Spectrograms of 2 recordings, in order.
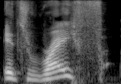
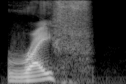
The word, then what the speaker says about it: Ralph: So it's actually, I think technically it's pronounced Rafe. R-A-L-P-H is pronounced Rafe Fiennes. Not even S. Fine. And people just say it so quickly it comes out as Ray Fiennes. So everyone just says Ray, R-A-Y. But it's not. But it's actually spelled R-A-L-P-H.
